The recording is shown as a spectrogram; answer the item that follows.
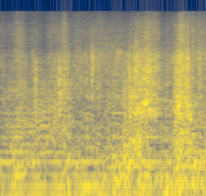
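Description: Rustling of a waterproof allergy pillow case being picked up and handled, a few short brushing scrapes of the fabric.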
